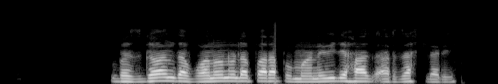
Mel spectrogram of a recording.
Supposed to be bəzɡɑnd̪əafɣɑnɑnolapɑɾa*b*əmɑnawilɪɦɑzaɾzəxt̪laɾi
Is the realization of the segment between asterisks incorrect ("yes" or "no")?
yes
